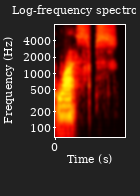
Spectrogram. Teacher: you're just moving towards what would be a p but you're not completely closing it you're not actually doing a full p sound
